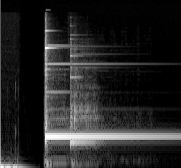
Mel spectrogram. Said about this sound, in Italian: Suona il campanello di casa West.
